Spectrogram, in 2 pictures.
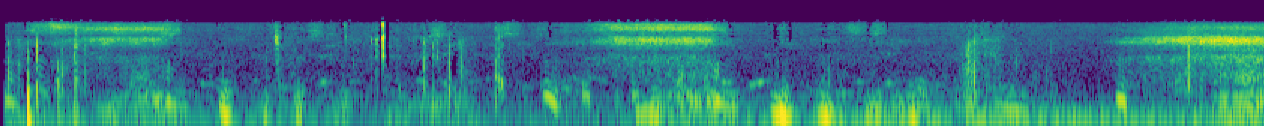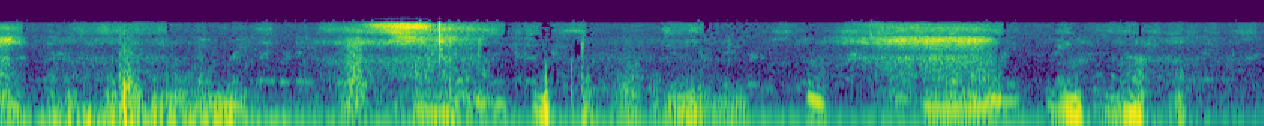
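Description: Soft, irregular snuffling snores with wheezy whistling breaths from a sleeping pet; ordinary animal snoring.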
